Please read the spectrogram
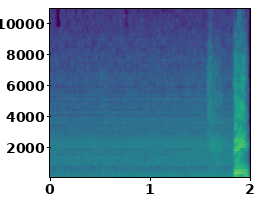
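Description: Steady electrical mains hum with a stack of even overtones running under the recording. A man's voice comes in near the end.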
